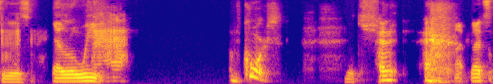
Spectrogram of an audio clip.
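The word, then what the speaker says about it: Eluveitie: I think the correct way to pronounce it is Eloise, Of course.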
